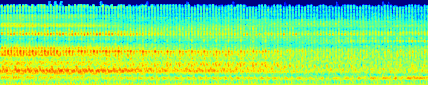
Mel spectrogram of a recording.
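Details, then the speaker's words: VW Jetta TDI diesel, first start after a timing belt change done without removing the motor mounts: a steady, even idle clatter with no misses, knocks or surging. "look at that sounds like we're running"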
